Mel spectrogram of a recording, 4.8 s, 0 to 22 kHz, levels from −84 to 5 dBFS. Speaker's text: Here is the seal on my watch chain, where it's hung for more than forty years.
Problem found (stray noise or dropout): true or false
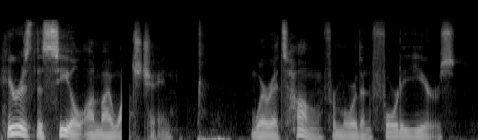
true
